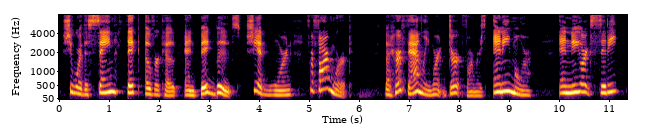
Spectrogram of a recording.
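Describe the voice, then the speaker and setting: A woman reading a children's picture book aloud, with simple explanations in casual asides to a young listener. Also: mid-range voice.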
